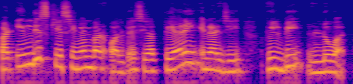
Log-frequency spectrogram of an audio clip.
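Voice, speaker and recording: A woman's voice: medium pitch, lively intonation, moderate pace, mellow. A woman with an Indian accent giving an instructional chemistry lesson, mixing Hindi phrases into English and repeating phrases and rhetorical questions for emphasis. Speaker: chemistry teacher.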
